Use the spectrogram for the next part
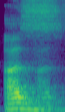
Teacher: زا کو زور کے ساتھ سیٹی کے ساتھ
